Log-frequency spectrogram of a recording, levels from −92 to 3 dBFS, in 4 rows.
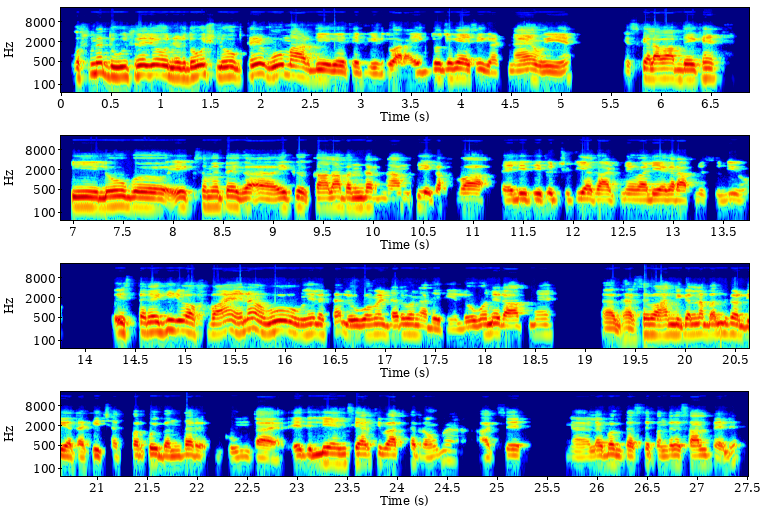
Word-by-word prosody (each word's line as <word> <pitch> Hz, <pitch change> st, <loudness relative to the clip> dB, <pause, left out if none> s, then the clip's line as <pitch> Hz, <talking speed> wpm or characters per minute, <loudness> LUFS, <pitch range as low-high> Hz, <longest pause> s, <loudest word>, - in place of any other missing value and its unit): उसमें 220 Hz, +1 st, 0 dB
दूसरे 170 Hz, +2 st, +4 dB
जो 190 Hz, -1 st, +4 dB
निर्दोष 165 Hz, +5 st, +3 dB
लोग 165 Hz, -2 st, +2 dB
थे, 405 Hz, +2 st, +5 dB
वो 365 Hz, +3 st, +3 dB
मार 165 Hz, -, 0 dB
दिए 140 Hz, -1 st, +3 dB
गए 120 Hz, -2 st, +3 dB
थे -, -, +1 dB
भीड़ 105 Hz, -1 st, -5 dB
द्वारा, 95 Hz, -, +1 dB
1-2 225 Hz, -11 st, 0 dB
जगह 150 Hz, -1 st, +3 dB
ऐसी 140 Hz, +1 st, -1 dB
घटनाएँ 130 Hz, +5 st, -2 dB
हुई 120 Hz, -3 st, +1 dB
हैं, 115 Hz, -, -1 dB, 0.6 s
इसके 155 Hz, -, -4 dB
अलावा 145 Hz, 0 st, +3 dB
आप 145 Hz, -, -1 dB
देखें, 140 Hz, +3 st, +2 dB, 0.5 s
कि 145 Hz, -1 st, +4 dB
लोग 145 Hz, 0 st, +3 dB, 0.4 s
एक 140 Hz, -1 st, 0 dB
समय 145 Hz, -1 st, -1 dB
पे 150 Hz, -, +3 dB
ग 130 Hz, -, -1 dB
अ, 130 Hz, -2 st, +2 dB
एक 135 Hz, -1 st, 0 dB, 0.2 s
काला 135 Hz, +2 st, +1 dB
बंदर 135 Hz, +1 st, +1 dB
नाम 130 Hz, -1 st, -6 dB
की -, -, -4 dB
एक 390 Hz, -, -3 dB
अफवाह 125 Hz, -1 st, 0 dB, 0.2 s
फैली 120 Hz, +2 st, +1 dB
थी, 365 Hz, -, +1 dB
फिर 380 Hz, -, -1 dB
चुटियाँ 125 Hz, +1 st, -1 dB
काटने 120 Hz, 0 st, -2 dB
वाली 120 Hz, 0 st, +2 dB
अगर 120 Hz, 0 st, +1 dB
आपने 115 Hz, +1 st, -4 dB
सुनी 110 Hz, +3 st, -9 dB
हो। 115 Hz, -, -13 dB, 0.6 s
तो -, -, 0 dB
इस -, -, +1 dB
तरह 175 Hz, +1 st, +3 dB
की 205 Hz, -, +3 dB
जो 195 Hz, -1 st, +4 dB
अफवाहें 160 Hz, +4 st, 0 dB
हैं 165 Hz, -, +1 dB
ना, 230 Hz, +1 st, +1 dB
वो 180 Hz, +1 st, +3 dB
मुझे 150 Hz, +3 st, 0 dB
लगता 155 Hz, +3 st, -3 dB
है -, -, -4 dB
लोगों 140 Hz, +1 st, +2 dB
में 155 Hz, -2 st, -1 dB
डर 135 Hz, +2 st, 0 dB
बना 145 Hz, -3 st, -1 dB
देती 105 Hz, -, -2 dB
हैं, 105 Hz, -, -12 dB
लोगों 130 Hz, +4 st, -1 dB
ने 160 Hz, +1 st, +4 dB
रात 135 Hz, -1 st, +1 dB
में 145 Hz, 0 st, -8 dB, 0.6 s
अ, 115 Hz, -1 st, +1 dB
घर 115 Hz, -1 st, -2 dB
से 150 Hz, -, -2 dB
बाहर 145 Hz, -1 st, +2 dB
निकलना 150 Hz, +1 st, +1 dB
बंद 160 Hz, +2 st, 0 dB
कर 145 Hz, -5 st, +2 dB
दिया 125 Hz, -1 st, +2 dB
था 105 Hz, -, -3 dB
कि 120 Hz, -, -2 dB
छत 115 Hz, -, -12 dB
पर 130 Hz, -, -1 dB
कोई 135 Hz, -, +4 dB
बंदर 115 Hz, +2 st, -1 dB, 0.3 s
घूमता 110 Hz, +1 st, -3 dB
है, -, -, -1 dB, 0.2 s
ये 125 Hz, -, +1 dB
दिल्ली 130 Hz, +3 st, +2 dB
एनसीआर 135 Hz, -1 st, 0 dB
की 140 Hz, -, -6 dB
बात 130 Hz, -1 st, 0 dB
कर -, -, -3 dB
रहा 105 Hz, -, -4 dB
हूँ 120 Hz, -, -11 dB
मैं, 175 Hz, -, -14 dB, 0.3 s
आज -, -, -7 dB
से -, -, -3 dB
अ, 110 Hz, -, -15 dB
लगभग 120 Hz, +2 st, -1 dB
10 115 Hz, -, -2 dB
से -, -, -3 dB
15 120 Hz, +2 st, -2 dB
साल 120 Hz, +1 st, +1 dB
पहले। -, -, -6 dB
140 Hz, 225 wpm, -12 LUFS, 125-155 Hz, 0.6 s, थे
